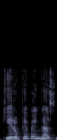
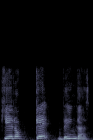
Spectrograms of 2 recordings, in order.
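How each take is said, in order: First: Said in the usual way. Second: Slow, higher and louder, QUE set apart and stressed. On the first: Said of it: "no llevaría acento". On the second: Shown as a demonstration. Teacher shows the incorrect accented sentence, stressed QUE in "Quiero que vengas". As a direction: lean on "que" as if it carried an accent. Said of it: "Está incorrecta porque aquí".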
